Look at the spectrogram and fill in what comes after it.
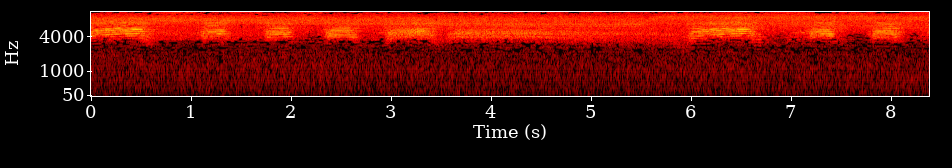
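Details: A nighttime cicada chorus in summer: a continuous shrill buzz with rhythmic swells about twice a second, a smoother stretch in the middle, then the pulsing resumes.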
